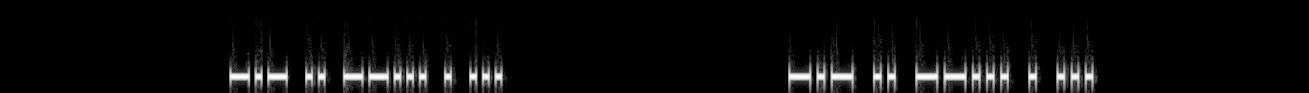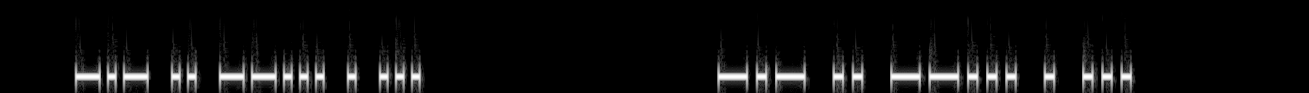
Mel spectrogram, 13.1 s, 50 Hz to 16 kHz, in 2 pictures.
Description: Morse code, heard as a keyed tone, about 32 wpm, 700 Hz. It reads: KI7ES KI7ES KI7ES KI7ES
